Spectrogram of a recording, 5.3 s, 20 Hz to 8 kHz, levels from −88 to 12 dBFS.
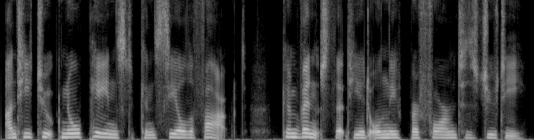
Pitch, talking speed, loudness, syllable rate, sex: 185 Hz, 190 wpm, -19 LUFS, 5.0 syllables/s, female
